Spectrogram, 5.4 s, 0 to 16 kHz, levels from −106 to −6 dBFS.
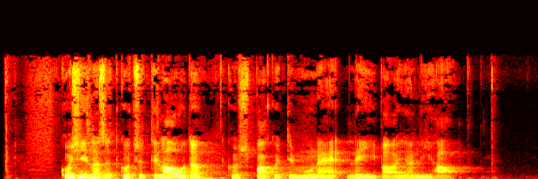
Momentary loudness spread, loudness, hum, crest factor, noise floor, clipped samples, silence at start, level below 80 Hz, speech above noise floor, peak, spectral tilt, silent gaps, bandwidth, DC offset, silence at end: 10 LU; -20 LUFS; none; 20 dB; -53 dBFS; under 0.1%; 0.05 s; -44 dBFS; 33 dB; 0 dBFS; -5 dB/octave; none; 11.5 kHz; under 0.1%; 0.8 s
